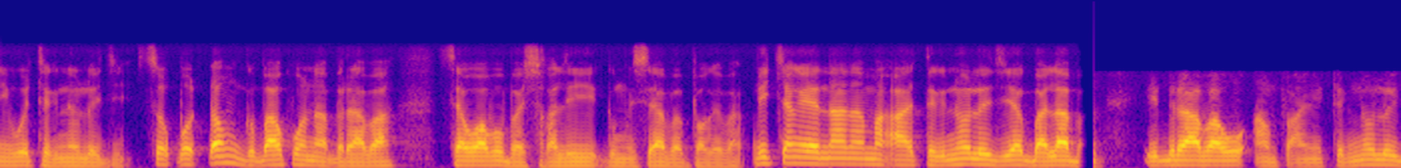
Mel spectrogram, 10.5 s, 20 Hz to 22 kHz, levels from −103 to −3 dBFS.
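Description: A handover gap runs from 8.08 to 8.20 s, just after "technology ya". As the call switched networks, no speech frames arrived for 120 ms, so the sound cuts off abruptly and drops to silence until the new link begins carrying audio again.

A fallback to narrowband follows from 8.20 s to the end. The call left the HD Voice path, which before this point sounds like AMR-WB around 23.85 kbit/s, and switched to an older narrowband codec. Nothing remains above 4 kHz, so the sound turns muffled and duller, with a rough grain that fits AMR-NB at 7.4 kbit/s.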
